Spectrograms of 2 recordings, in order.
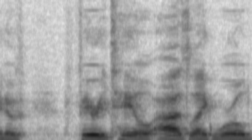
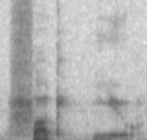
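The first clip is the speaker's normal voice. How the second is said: muttered curse; 4 semitones lower, 9 dB quieter than usual. Retold or imitated. Son mutters back at father.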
